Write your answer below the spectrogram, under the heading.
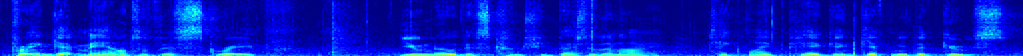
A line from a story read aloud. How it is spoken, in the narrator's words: cried he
